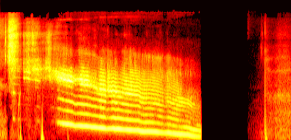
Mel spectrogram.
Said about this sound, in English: I've got uh, somebody in the shower next door to the room that we're in.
